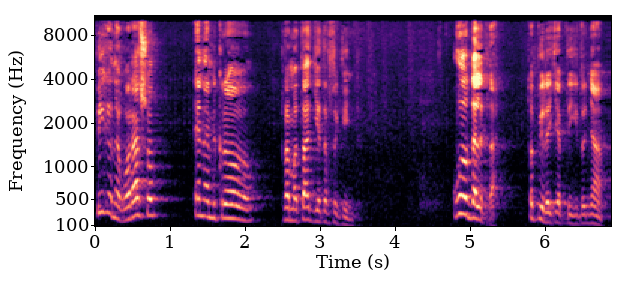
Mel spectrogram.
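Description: A man from Greece preaching a sermon to his congregation, talking in an animated way and rising to emphatic outbursts. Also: high voice.

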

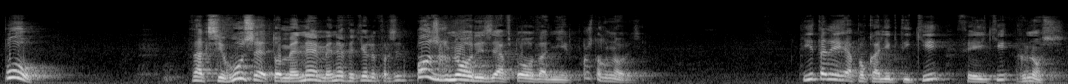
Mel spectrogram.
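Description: Male preacher, sermon, lively storytelling, higher voice, roomy echo. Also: pauses often. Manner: animated storytelling, acting out the quoted characters. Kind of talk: sermon retelling a Bible story. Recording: echoey room.

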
